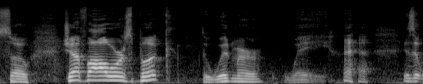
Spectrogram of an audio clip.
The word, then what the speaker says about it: Widmer: Jeff olor's book The Whitmer way is it Whitmer or whitmere in Portland everybody says whitmere and they're wrong it's Whitmer well it's it's weird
